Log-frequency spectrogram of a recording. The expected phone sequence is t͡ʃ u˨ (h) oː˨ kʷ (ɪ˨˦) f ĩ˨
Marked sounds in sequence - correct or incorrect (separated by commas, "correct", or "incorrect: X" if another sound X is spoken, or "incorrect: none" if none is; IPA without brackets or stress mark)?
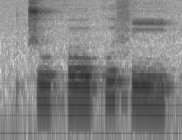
correct, incorrect: ɪ˦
